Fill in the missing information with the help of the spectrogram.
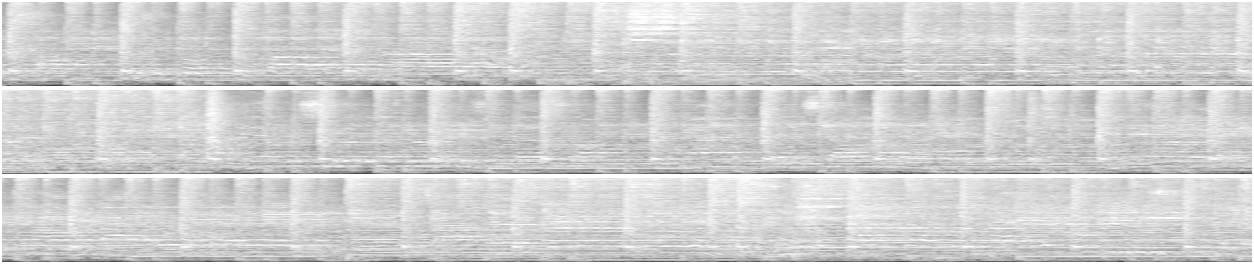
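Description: Live rock band playing at full volume: electric guitars, bass guitar and drum kit, with a male lead vocal singing over them.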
